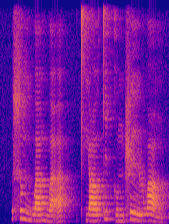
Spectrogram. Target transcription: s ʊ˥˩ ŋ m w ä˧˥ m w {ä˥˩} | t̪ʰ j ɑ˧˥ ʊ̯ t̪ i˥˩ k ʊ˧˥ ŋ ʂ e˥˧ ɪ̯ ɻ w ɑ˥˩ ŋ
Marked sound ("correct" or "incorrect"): incorrect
